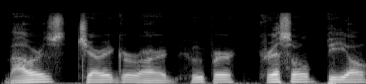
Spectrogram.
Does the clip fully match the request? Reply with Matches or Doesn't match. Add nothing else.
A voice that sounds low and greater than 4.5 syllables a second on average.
Doesn't match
